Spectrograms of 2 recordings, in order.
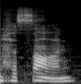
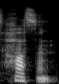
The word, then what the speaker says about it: Hasan: out of the way i wanted to pronounce your name hassan but i don't think that's correct i think it's hassan yeah hassan yeah all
